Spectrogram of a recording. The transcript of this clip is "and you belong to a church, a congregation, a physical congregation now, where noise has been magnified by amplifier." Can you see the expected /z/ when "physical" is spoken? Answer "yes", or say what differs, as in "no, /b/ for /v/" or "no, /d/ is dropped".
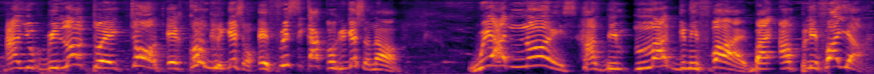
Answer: no, /s/ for /z/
